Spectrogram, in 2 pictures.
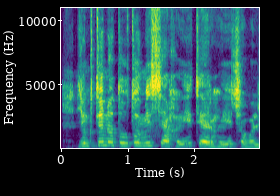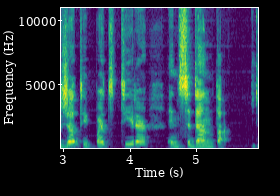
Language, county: Lithuanian, Vilnius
